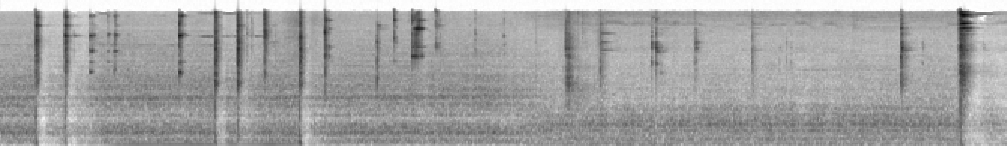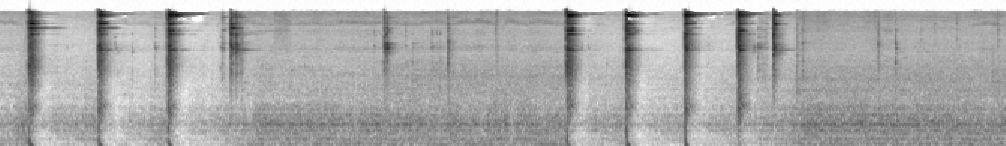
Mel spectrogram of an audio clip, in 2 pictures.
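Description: Hand hammer blows on steel tooling over red-hot steel: a run of strikes on a hand-held punch driving into the hot hammer head, then two bursts of about five blows each on the top die of a guillotine tool clamped over the hot stock, with a steady hum underneath.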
